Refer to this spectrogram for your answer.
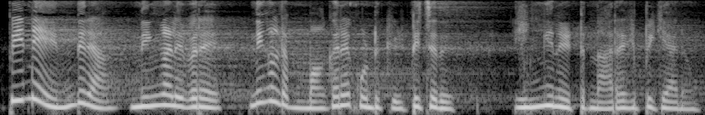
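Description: A woman voicing a defiant, sharp-tongued young woman who speaks with mocking scorn. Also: medium pitch, animated, brisk, reverberant, in a large hall, natural voice. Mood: scornful.

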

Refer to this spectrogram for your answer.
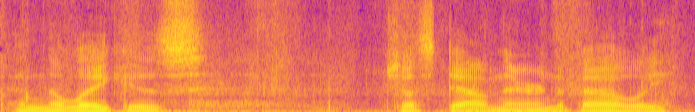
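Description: A man narrating his own hike on a snowy forest trail, describing the route in a relaxed, matter-of-fact way. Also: fairly low pitch, a little slow, a little hiss or hum. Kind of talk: casual hiking vlog narration.

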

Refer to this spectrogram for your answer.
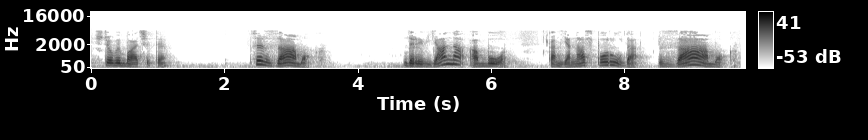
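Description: A woman teaching a primary school reading lesson, speaking slowly and sounding out words syllable by syllable. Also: lowish voice, muffled recording. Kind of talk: slow, clearly articulated reading lesson.

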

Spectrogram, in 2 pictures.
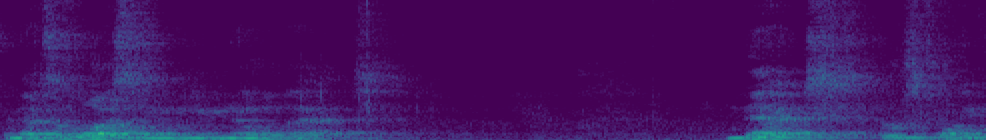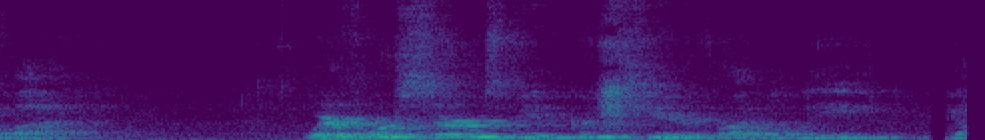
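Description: A man's voice: on the high side, slow, long pauses, darkish tone, slight background noise. Man, Midwest accent, pastor preaching, emphatic, roomy distant sound. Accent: American Midwest. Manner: preaching with rising emphasis and folksy asides. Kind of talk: sermon. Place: church sanctuary. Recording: echoey hall from far off.

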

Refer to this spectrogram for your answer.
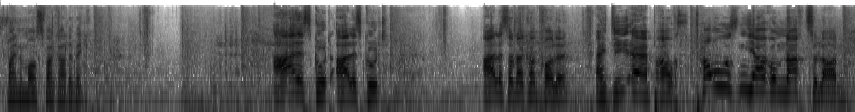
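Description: A man giving excited, exclamatory commentary while playing a game, talking aloud to his creatures. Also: high voice, normal speed, pauses often, faint music behind. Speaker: let's play host.

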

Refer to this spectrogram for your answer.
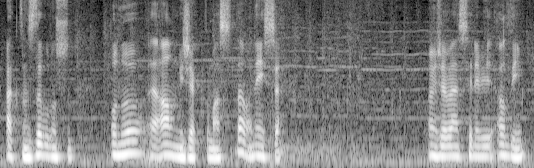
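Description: A man's voice: medium pitch, steady tone, a little fast, a little mellow. Chatty man over game music. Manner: chatty, talks to his viewers as friends. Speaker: gaming channel host. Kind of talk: casual let's-play commentary.

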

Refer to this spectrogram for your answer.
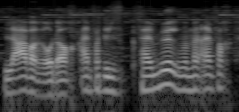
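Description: A man's voice: medium pitch, fast talker, fairly bright tone, faint music behind. A man doing casual let's play commentary, rambling and apologizing often, repeating his words and calling his viewers his friends.

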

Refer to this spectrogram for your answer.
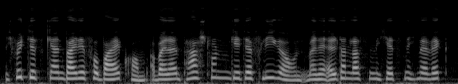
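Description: A woman voicing an excitable teenage girl who talks to her best friend in a loud, emotional way. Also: high voice, fast, clear, resonant tone, no room sound, close to an everyday voice.

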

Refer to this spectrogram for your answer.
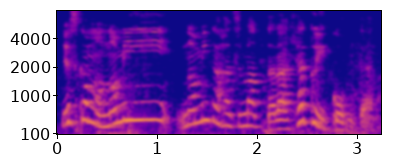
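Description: A young woman, chatting casually with teasing, quick reactions to her companions. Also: high-pitched, sing-song, a crowd in the background. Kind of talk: casual banter on a drinking livestream. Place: small indoor studio lounge with sofa. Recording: echoey small room.

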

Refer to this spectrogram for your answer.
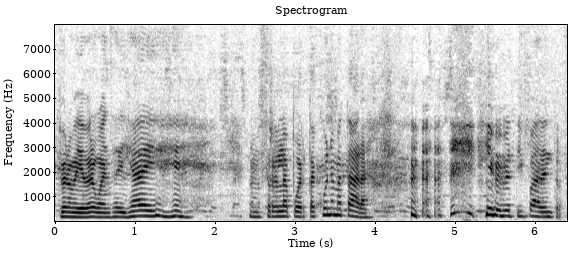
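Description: A woman's voice: medium pitch, animated, normal speed, muffled recording, crowd noise. A woman in her thirties with a Mexican accent, chatting casually in a home vlog, often laughing and mixing in English phrases. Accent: Mexican Spanish. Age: 30s. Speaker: vlogger. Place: home kitchen while cooking.

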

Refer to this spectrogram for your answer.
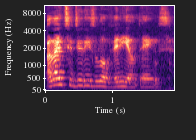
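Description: A woman's voice: fairly low pitch, fairly quick, pushed and bright, rough recording. Woman, tarot reader, chatty, emphatic, swears, addresses viewers, noticeable background noise. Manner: talks to viewers as "you guys". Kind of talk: casual tarot reading vlog.

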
